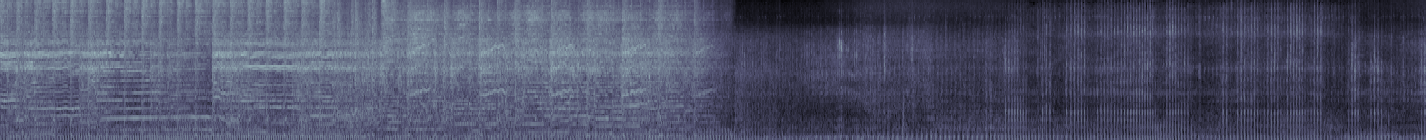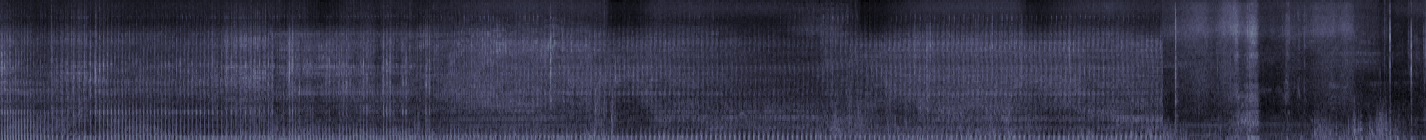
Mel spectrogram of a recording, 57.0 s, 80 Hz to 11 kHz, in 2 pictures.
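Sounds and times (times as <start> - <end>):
motorcycle engine running: 0.0 - 57.0
road noise: 0.0 - 57.0.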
